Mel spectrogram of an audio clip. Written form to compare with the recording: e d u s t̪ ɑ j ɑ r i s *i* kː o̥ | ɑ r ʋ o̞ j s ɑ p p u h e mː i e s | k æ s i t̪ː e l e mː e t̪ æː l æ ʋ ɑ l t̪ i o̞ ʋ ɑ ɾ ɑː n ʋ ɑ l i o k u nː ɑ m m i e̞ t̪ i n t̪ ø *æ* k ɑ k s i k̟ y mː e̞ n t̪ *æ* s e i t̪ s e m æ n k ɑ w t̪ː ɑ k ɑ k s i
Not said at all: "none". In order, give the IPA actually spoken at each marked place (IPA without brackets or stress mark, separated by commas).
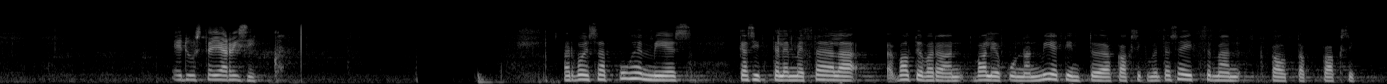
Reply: i, æ, æ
